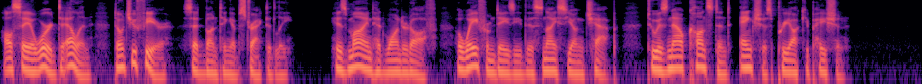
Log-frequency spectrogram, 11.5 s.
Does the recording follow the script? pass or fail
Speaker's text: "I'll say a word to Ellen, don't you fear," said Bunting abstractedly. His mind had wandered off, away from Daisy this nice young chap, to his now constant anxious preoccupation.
pass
